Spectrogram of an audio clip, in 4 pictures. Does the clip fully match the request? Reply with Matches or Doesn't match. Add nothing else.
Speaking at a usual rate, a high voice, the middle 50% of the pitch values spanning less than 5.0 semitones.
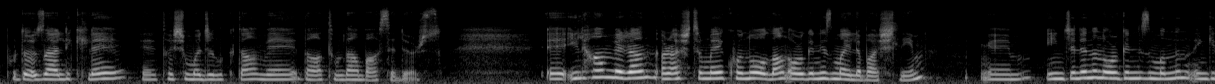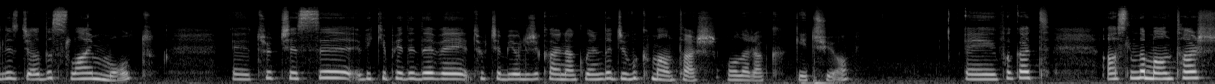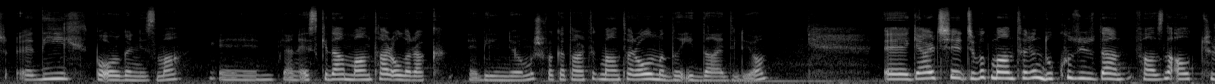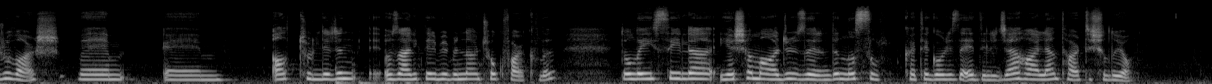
Doesn't match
